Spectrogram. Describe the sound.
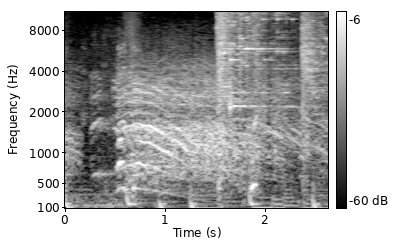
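Glass and objects smash repeatedly amid loud, rowdy shouts of 'huzza' at the court of Russia's rulers. Sharp, bright crashes break out over the boisterous yelling of a riotous celebration.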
